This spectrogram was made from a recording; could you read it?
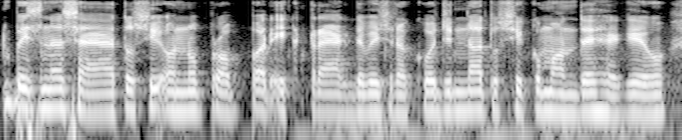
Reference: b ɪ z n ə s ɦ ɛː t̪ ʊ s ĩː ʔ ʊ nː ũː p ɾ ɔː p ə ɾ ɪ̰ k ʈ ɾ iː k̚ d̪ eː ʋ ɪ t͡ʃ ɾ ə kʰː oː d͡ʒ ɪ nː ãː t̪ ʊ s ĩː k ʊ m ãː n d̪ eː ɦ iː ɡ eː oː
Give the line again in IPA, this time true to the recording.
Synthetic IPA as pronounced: b ɪ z n ə s ɦ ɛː t̪ ʊ s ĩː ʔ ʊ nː ũː p ɾ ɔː p ə ɾ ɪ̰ k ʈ ɾ ɛː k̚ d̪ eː ʋ ɪ t͡ʃ ɾ ə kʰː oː d͡ʒ ɪ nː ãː t̪ ʊ s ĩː k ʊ m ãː n d̪ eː ɦ ɛː ɡ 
